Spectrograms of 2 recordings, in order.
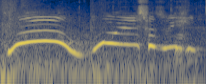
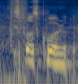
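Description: First: High squealing wow; shrill surprise. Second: Said in the usual way. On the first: Real, not acted. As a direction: squeal in sudden shock. High far shout at game. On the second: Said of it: "repeat of the question".

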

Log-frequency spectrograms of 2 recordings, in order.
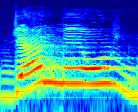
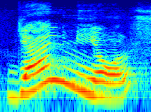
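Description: First: "Gelmiyor" as "gelmeyor", slow; wrong pronunciation. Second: "gelmiyor" said with a narrow i; correct pronunciation. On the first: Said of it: "Gelmiyor değil". ("Gelmiyor" yanlış, "gelmeyor" diye yavaşça) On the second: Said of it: "Gelmiyor değil, gelmiyor". ("gelmiyor" doğru telaffuz, dar i ile) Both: Shown as a demonstration.

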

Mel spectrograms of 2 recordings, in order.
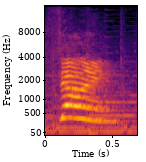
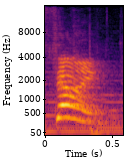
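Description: No difference in how they are said.

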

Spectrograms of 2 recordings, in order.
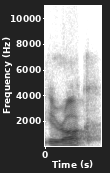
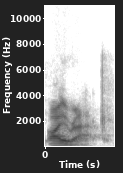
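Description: First: IRAQ said as ih-RAHK; British pronunciation. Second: IRAQ said as EYE-rack; American pronunciation. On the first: Contrasting English with American speech, ih-RAHK. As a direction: say Iraq with short first vowel, stress on the second syllable. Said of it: "we say Iraq". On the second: Showing how Americans say it, EYE-rack. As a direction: say Iraq with a first syllable like "eye". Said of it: "they say Iraq". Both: Shown as a demonstration.

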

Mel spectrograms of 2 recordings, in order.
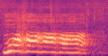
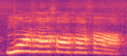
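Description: First: Mad scientist. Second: Slow, loud evil laugh; mad scientist. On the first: Pretend. Scary guy, evil laugh. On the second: Retold or imitated. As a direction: cackle like a cartoon villain. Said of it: "It says".

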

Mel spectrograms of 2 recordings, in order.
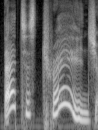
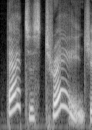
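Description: First: Higher, wondering "That's strange"; amazed remark. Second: Higher, "That's" lifted in astonishment; amazed remark. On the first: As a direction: let the surprise lift it. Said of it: "느낌은 꼭 아셔야 됩니다". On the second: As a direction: marvel at it. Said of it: "이렇게 해야 되는데". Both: Shown as a demonstration.

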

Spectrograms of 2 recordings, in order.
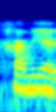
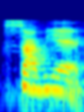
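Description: First: "Javier" starting with a Spanish j, ha-VYER; J sound. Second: "Xavier" starting with an s, sa-VYER; S sound for X. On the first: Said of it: "it's Javier, even though it has an X". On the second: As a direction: say "Xavier" with s in place of the Spanish j. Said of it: "No, it's not Javier, it's Xavier". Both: Shown as a demonstration.

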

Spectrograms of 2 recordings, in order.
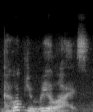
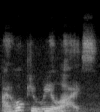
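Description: Both takes have the same delivery.

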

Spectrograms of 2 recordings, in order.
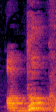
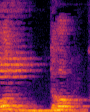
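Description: First: অধ্যক্ষ with open "aw" at the start; common mispronunciation. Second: অধ্যক্ষ very slow and low, "od... dhok... kho"; correct pronunciation. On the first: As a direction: say অধ্যক্ষ as "awd-dhok-kho". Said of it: "এটাকে বলি হচ্ছে". (অধ্যক্ষ-এর শুরুতে খোলা অ) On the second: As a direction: draw অধ্যক্ষ out by syllables with closed "o". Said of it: "ওকার দিয়ে লিখছি". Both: Shown as a demonstration.

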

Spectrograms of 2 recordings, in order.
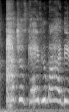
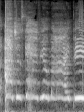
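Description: First: High, angry customer yelling; imitating a shrill rude customer; mock screaming customer. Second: High and louder, fed-up yell; imitating an irate shopper's shout; angry customer yell. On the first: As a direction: throw her complaint back, way up high. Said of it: "Mind you, she's screaming". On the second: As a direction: bark the complaint like an irate shopper. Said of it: "She's like".

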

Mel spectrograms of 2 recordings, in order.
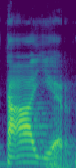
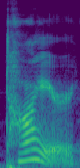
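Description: First: "tire" said loud with a Spanish-style ending; loud, Hispanicized "tire" as a counterexample; non-gringo pronunciation. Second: High-pitched TIRED in a gringo accent; exaggerated American "Tired". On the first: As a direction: punch "tire" as a Spanish word, like "taller". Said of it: "tampoco así". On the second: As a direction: say "Tired" like a gringo, voice lifted at the start. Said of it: "Tienes que darle ese acento gringo". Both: Shown as a demonstration.

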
